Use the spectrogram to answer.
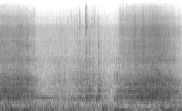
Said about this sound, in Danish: Det var altså lyden af en øh, krokketbane, der blev etableret.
